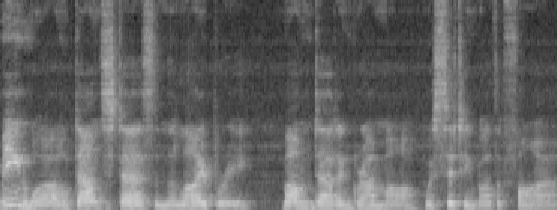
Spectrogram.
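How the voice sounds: A woman's fairly low voice at a moderate pace, with ordinary pitch variation and audible room echo.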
